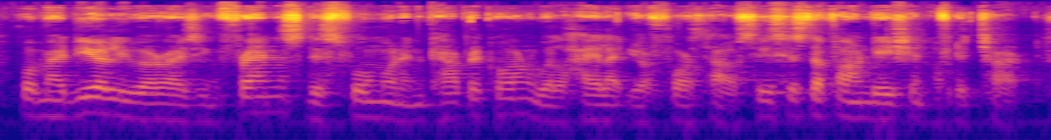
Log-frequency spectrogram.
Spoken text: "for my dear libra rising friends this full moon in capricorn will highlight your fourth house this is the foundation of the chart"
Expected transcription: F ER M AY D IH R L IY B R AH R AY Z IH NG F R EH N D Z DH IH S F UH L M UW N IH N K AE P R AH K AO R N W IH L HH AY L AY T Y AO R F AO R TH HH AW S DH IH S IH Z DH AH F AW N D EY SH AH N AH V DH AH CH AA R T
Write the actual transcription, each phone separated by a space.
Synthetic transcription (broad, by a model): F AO M AY D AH R L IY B AH R AY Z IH NG F R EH N D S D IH S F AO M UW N IH N K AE P R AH K AO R N W IH L HH AY L AY T Y AO R F AO R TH HH AW S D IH S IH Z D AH F AW N D EY SH AH N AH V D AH CH AA R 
